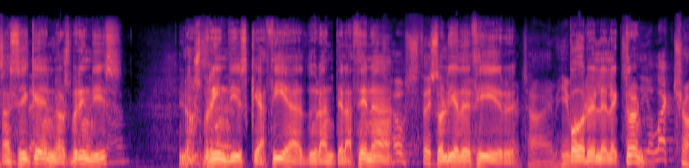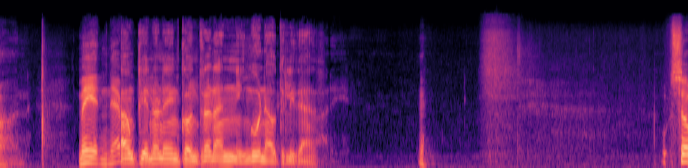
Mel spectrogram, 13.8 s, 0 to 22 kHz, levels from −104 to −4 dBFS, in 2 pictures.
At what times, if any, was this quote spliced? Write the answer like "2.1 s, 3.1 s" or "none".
none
